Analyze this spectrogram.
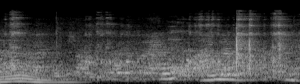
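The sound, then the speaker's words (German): Cups and dishes of chai clink as they are served and set down on a table, with a few bright ceramic knocks against a steady murmur of voices in the background. “Oh, da kommt unser Chai.”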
